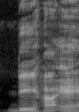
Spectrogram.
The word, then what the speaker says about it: the: Nah, THE itu dibacanya DHE ya. DHE dibacanya bunyi D bukan bunyi. Jangan lagi kamu baca tehe ya. Tehe salah itu. Seharusnya de ya. Bunyi huruf de.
